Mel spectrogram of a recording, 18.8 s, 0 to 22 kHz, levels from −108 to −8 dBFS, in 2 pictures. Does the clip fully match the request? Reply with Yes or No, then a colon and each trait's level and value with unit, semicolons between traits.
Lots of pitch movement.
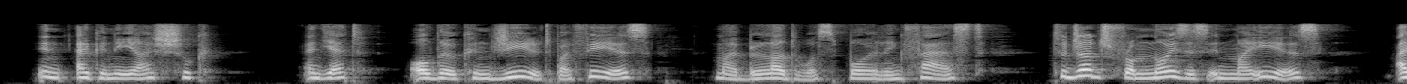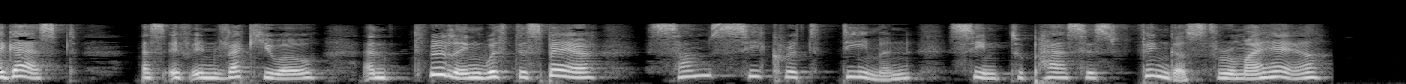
No: average, 3.7 semitones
